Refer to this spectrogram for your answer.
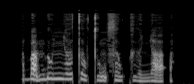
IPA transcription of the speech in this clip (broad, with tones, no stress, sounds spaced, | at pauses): ɓ a̰˧˥ m ɗ u˨˦ ɲ əː˨˦ t̪ ə˧˩ w t̪ ṵ˧˨ ŋ s ə˨˩ w k ɨ˧˩ ə̯ ɲ a̰ː˧˨ ʔ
